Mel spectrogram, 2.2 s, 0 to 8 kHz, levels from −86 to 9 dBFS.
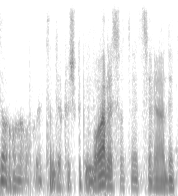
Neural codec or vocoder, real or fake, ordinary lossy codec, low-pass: codec, 16 kHz, 0.5 kbps, X-Codec, HuBERT features, trained on general audio; fake; Opus, 16 kbps; 7.2 kHz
